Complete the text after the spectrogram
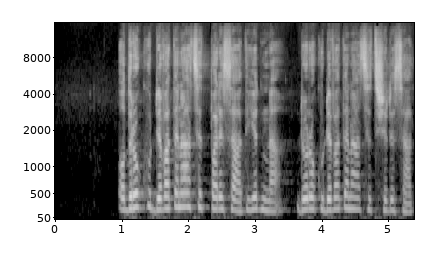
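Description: An elderly woman reads aloud calmly into a microphone.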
